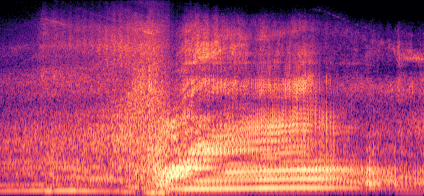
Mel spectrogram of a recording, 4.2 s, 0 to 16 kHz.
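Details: Single-turbo 370Z Nismo on a road drive after an exhaust-leak repair, on a hot day near 100 degrees. Smooth, even rising pull through the revs with no puffing or ticking. Normal exhaust note, sealed and healthy.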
